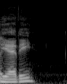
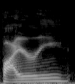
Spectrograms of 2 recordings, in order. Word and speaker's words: Fieri: It's pronounced fiery, as in his hair.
